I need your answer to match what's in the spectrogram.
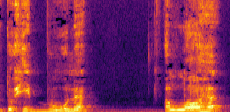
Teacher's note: لام اسم الجلالة سبقت بنون مفتوحة إذا تفخم لامه، نقول تحبون الله وليس تحبون الله.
